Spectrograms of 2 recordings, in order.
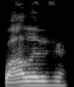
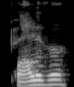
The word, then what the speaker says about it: Poilievre: Poilievre. Poilievre.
